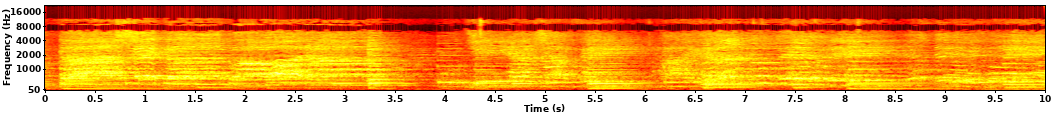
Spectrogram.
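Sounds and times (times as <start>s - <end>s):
grand piano: 0.0s - 10.0s
voices singing along: 0.0s - 10.0s.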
